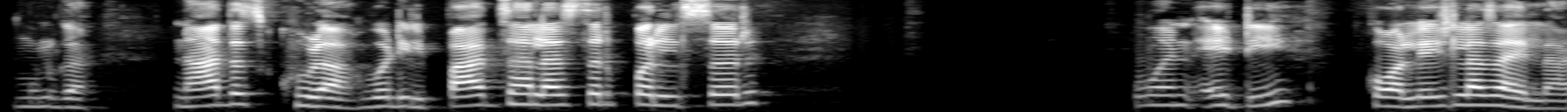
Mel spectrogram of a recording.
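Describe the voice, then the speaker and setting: Brief: woman, middle pitch, slow unhurried joke reader, soft low drop before each speaker's name. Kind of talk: reading jokes aloud.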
